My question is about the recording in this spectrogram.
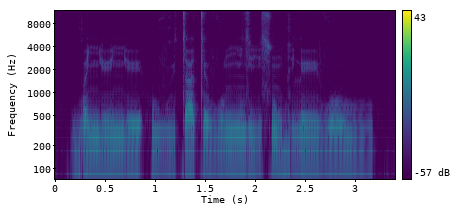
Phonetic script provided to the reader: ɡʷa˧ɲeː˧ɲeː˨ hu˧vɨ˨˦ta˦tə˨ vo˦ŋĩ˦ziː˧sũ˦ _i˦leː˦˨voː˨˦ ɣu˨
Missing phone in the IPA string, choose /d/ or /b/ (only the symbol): b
